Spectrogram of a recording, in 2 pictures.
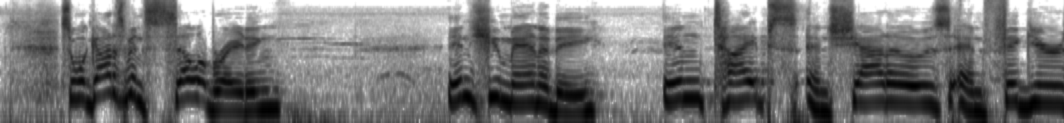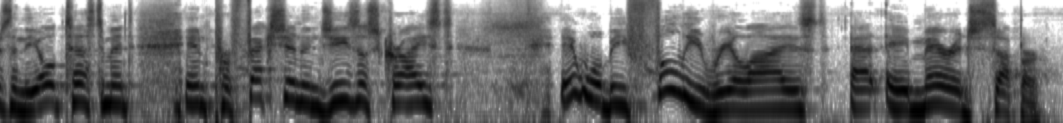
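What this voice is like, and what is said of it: Twangy Oklahoma accent. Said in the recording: “I have a twangy accent at times because I'm from Oklahoma”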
